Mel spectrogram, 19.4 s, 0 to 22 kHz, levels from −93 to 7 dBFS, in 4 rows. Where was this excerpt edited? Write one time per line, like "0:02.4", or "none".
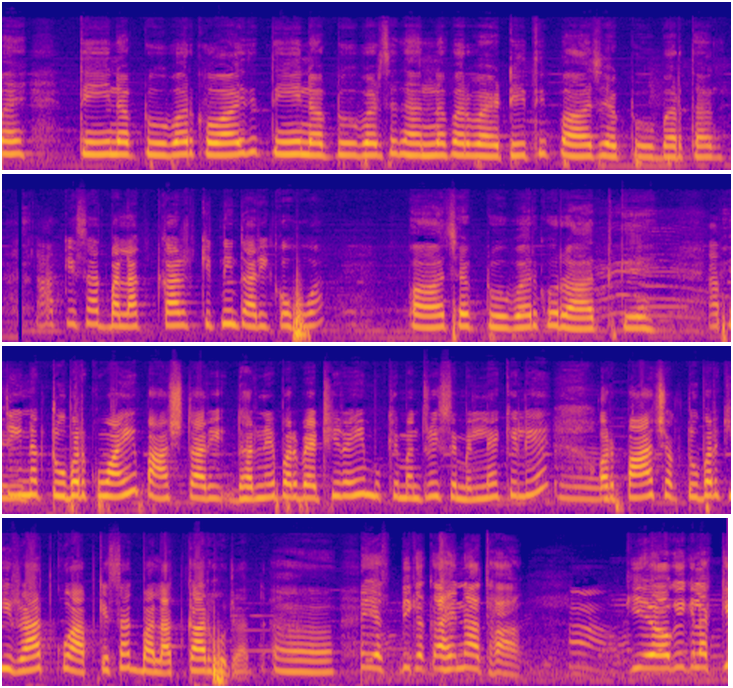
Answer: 0:05.1
0:17.0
